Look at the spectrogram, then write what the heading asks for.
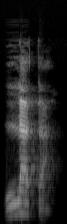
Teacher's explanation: pronounced with only the front of your tongue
